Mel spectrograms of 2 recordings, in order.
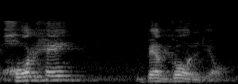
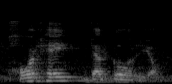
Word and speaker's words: Jorge Bergoglio: thanks be to God for that can you pronounce his name once that we get it this gives original original Jorge bergoglio Jorge bergoglio so the Jorge is the Spanish the portfolios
